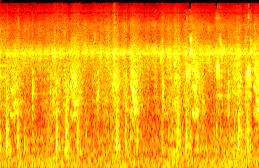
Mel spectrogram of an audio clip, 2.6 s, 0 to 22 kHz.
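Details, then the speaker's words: 1999 Dodge Ram abandoned six years, driving under 10 mph on a tire blown on the highway, temperature gauge creeping up, no spare. Loose, uneven slapping thumps over a low engine rumble: blown tire flapping. "yeah i blew a tire on the highway"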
